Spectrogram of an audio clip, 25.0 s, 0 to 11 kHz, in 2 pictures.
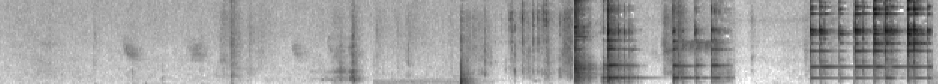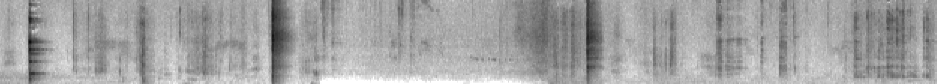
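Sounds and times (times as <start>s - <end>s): metal parts clinking on glass: 7.1s - 9.8s, 10.8s - 13.1s.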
